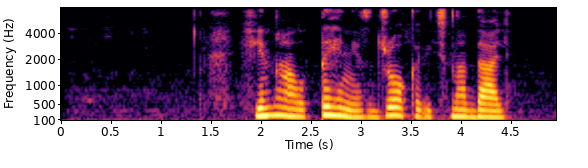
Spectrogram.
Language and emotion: Russian, positive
